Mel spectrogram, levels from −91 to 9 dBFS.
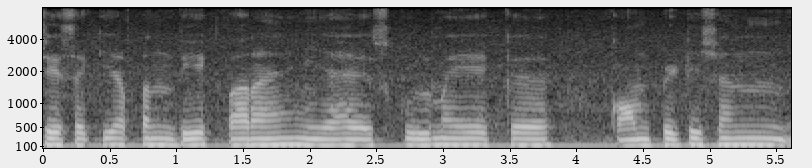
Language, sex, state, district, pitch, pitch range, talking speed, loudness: Hindi, male, Uttar Pradesh, Budaun, 125 Hz, 120-130 Hz, 140 wpm, -16 LUFS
